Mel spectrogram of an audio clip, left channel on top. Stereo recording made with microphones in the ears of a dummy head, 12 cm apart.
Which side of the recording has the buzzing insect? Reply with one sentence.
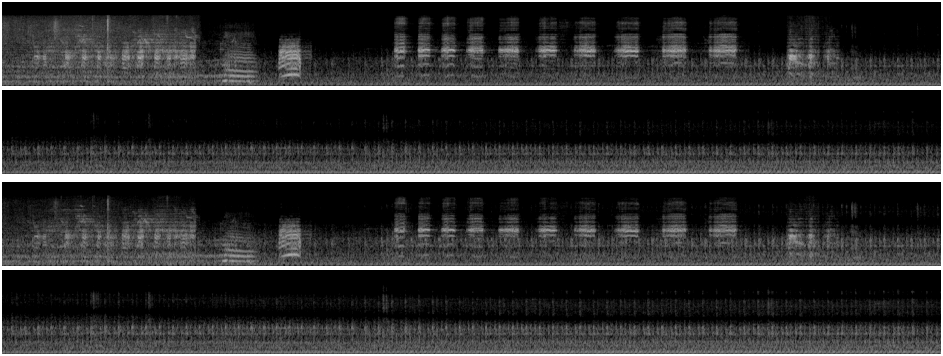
In this clip you hear the buzzing insect on the left.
